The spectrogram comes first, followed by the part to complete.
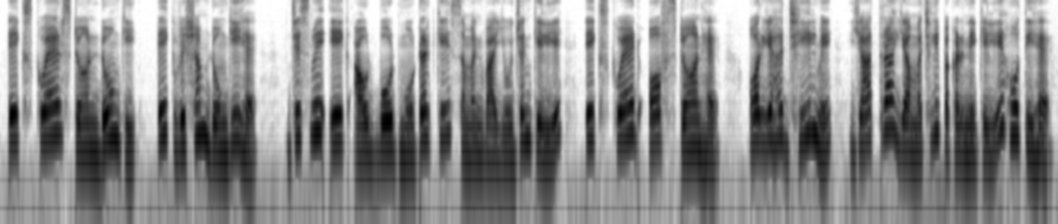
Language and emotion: Hindi, neutral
